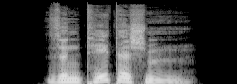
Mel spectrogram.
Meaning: strong dative masculine/neuter singular of synthetisch
- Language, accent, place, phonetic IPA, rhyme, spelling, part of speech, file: German, Germany, Berlin, [zʏnˈteːtɪʃm̩], -eːtɪʃm̩, synthetischem, adjective, De-synthetischem.ogg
